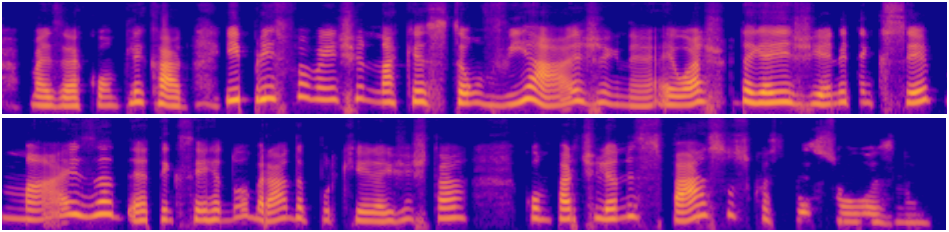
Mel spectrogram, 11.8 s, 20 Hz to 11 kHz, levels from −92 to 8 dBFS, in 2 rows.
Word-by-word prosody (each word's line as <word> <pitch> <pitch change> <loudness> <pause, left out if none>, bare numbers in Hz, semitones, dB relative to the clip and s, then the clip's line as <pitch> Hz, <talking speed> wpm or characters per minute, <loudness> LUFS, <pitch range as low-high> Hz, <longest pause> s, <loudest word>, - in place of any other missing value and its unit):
mas 205 -2 -1
é 195 0 +3
complicado. 210 +1 +1 0.2
E 335 - +6
principalmente 360 0 0
na 285 -3 +2
questão 270 -2 0
viagem, 275 - +2
né, 200 -1 -6
eu 220 0 +1
acho 260 +6 +2
que 275 - -35
daí 280 -1 +5
a 270 - +8
higiene 245 +1 -1
tem 280 -1 -11
que 245 - -13
ser 290 +4 +2
mais, 275 +6 -1 0.4
tem 250 - -4
que - - -25
ser 245 - -2
redobrada 245 +2 -2
porque 240 -1 -10
aí 210 -1 -2
a - - -14
gente 255 +3 -12
tá 280 +1 -1 0.4
compartilhando 265 +2 0
espaços 325 - +1
com 265 - -11
as - - -21
pessoas 200 -4 -8
num 185 -1 -16
260 Hz, 175 wpm, -21 LUFS, 220-290 Hz, 0.4 s, a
